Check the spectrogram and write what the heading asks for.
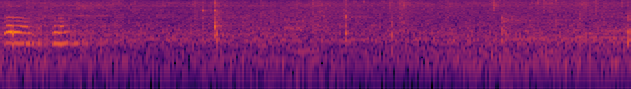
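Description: A woman gives a brief high squeal right at the start as she falls on a mulch path. After it comes a low, steady outdoor hiss with a faint tap or two.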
